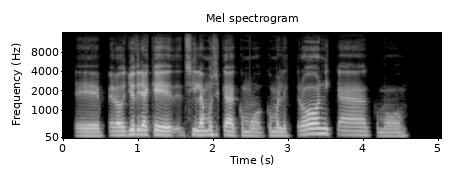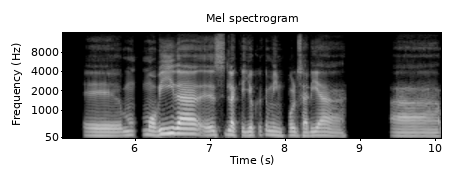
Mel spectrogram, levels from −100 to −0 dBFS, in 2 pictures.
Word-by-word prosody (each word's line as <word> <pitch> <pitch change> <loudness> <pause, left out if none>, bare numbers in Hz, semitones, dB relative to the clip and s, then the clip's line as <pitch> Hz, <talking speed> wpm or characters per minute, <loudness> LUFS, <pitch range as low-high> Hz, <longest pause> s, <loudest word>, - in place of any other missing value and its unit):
eh, 120 -1 -1
pero, 135 0 +1
yo 155 +3 +4
diría 155 -1 +6
que, 135 -6 +3
si 155 - -2
la 140 -1 +5
música 145 -2 +1
como 120 -2 -6
como 125 0 -4
electrónica, 145 +2 -1
como 110 -1 -9 0.7
eh, 115 -1 -3
mo 135 +2 -6
movida, 170 +4 +4
es 135 +2 -4
la 140 -2 +4
que 125 - -7
yo 130 +1 -1
creo 135 +2 -16
que 155 - -6
me 135 -2 -3
impulsaría 120 -2 -4 0.6
a 110 -1 -6
130 Hz, 145 wpm, -23 LUFS, 115-145 Hz, 0.7 s, diría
